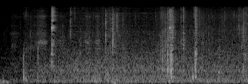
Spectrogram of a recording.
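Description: Three people walk toward a small terraced house, their footsteps landing as scattered, irregular taps against a soft background hush. The steps are fairly quiet, and no one speaks.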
